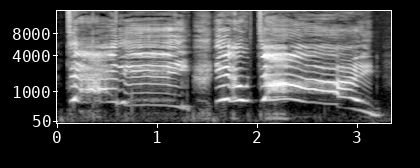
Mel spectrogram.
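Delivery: put-on child sobbing and screaming from a nightmare; a loud, high wail of terror and grief; crying out. Small girl wakes screaming for her dead father.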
